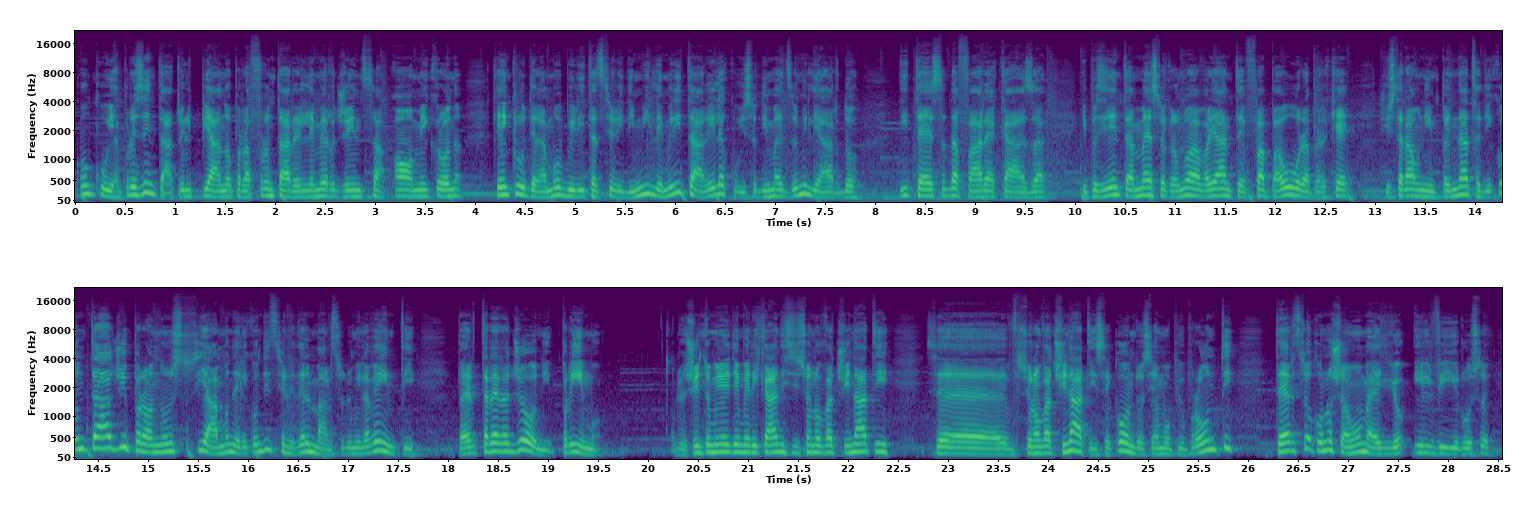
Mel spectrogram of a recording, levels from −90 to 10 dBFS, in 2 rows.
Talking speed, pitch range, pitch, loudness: 160 wpm, 135-180 Hz, 150 Hz, -21 LUFS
